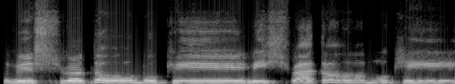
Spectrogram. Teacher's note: అక్కడ షకారము శకుంతల షకారము, ఖ అన్నది మహాప్రాణం.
